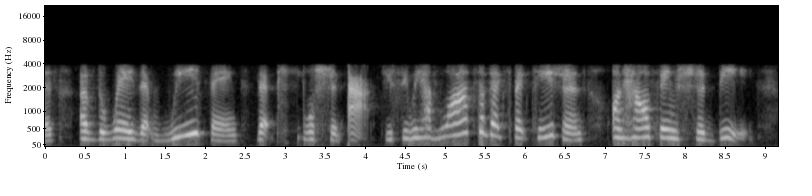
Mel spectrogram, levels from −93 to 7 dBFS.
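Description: Throughout the speech there is a buzzy, gravelly roughness over a band confined to about 200 Hz to 3.5 kHz. This is the GSM full-rate codec: the vocal tract is modelled and driven by sparse, regularly spaced pulses, consistent with a 13 kbit/s coder, and the damage is plainly audible.

From 3.0 to 3.17 s, between "that we think that" and "should act", the sound hangs on a rough, metallic ring. These are lost GSM frames: for 160 ms the decoder kept replaying the last good frame's settings, which fits about eight missing frames.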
